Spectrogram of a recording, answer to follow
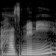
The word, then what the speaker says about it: Xazmin: My Instagram is at Xazmini, which is Xazminnie. But my name's pronounced Xazmin.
